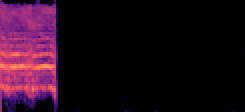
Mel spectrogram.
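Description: A man's high-pitched, drawn-out yell, held on one pitch and cut off abruptly about half a second in, followed by dead silence.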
